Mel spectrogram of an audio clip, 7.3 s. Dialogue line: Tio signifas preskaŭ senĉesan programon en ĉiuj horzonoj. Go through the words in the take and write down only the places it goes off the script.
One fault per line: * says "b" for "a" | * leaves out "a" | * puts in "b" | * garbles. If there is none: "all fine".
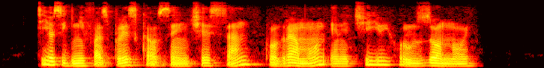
all fine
